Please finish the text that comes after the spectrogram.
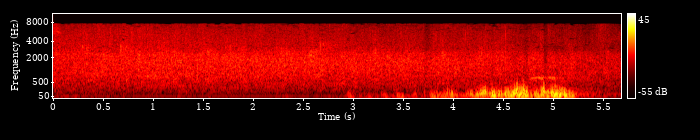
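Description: An audience claps for a high school boy after his performance, a steady dense wash of applause that swells louder toward the end, with a burst of low rumbling cheers or stomps near the finish before it fades.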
